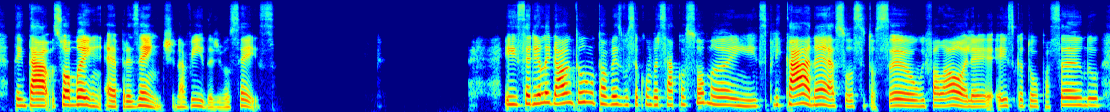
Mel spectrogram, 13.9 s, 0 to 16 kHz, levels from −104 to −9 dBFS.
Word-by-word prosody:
tentar 210 -1 +5
sua 235 +4 +4
mãe 230 -5 +3
é 185 -2 -1
presente 180 +1 -1
na - - -9
vida 190 - -7
de 85 0 -15
vocês? 170 - -9 2.9
E 255 - -1
seria 275 +3 +1
legal, 295 -2 +3
então, 320 +1 -4
talvez 260 -3 -3
você 240 0 -10
conversar 240 -1 -6
com 235 - -12
a - - -10
sua 275 +6 -5
mãe 235 -8 -4
e - - -10
explicar, 245 +7 +5
né, 240 -2 +2
a 200 - -3
sua 195 -2 -12
situação 200 0 -4
e - - -9
falar: 205 +3 -1
"Olha, 185 -3 -1
é 180 0 -5
é - - -6
isso 210 0 -8
que - - -12
eu - - -7
tô 190 -2 -9
passando, 230 +5 -4
220 Hz, 155 wpm, -22 LUFS, 195-245 Hz, 2.9 s, tentar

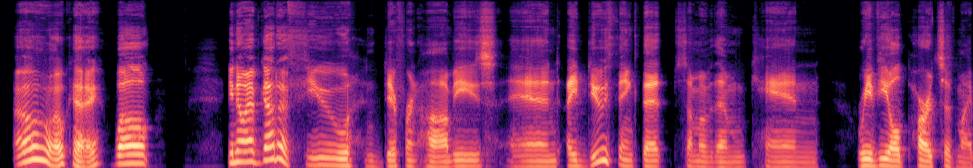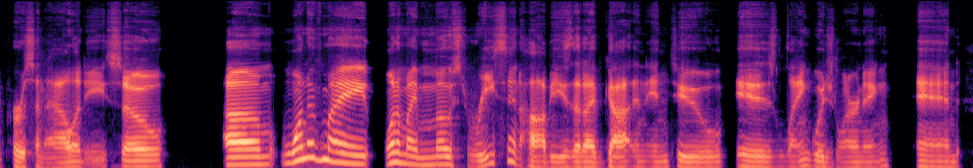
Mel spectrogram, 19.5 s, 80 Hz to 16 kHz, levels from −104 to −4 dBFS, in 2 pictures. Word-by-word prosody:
Oh, 235 +3 +6
okay, 175 -2 +4
well, 185 +1 +7 0.7
you 200 - +4
know, 220 +1 +7
I've 225 -2 +6
got 270 +2 +7
a 240 -10 +4
few 150 -2 -2 0.3
different 125 -1 -2
hobbies, 125 +2 -1
and 120 +1 -2
I 130 - +8
do 170 - +2
think 130 - -4
that 125 -2 +4
some 120 -3 -11
of 110 -1 -8
them 110 0 -7
can 110 -2 -6 0.4
reveal 135 -2 +5
parts 115 0 0
of 125 - -6
my 105 -2 -11
personality, 105 - -7
so, 125 +1 -2 0.6
um, 165 +1 +4
one 235 - 0
of 310 -3 -2
my 200 -8 +2 0.2
one 200 +4 +1
of 210 - -2
my 175 -2 -3
most 165 +2 -6
recent 180 - -8
hobbies 110 0 -5
that 115 0 -3
I've 110 -1 -3
gotten 115 +1 -4
into 110 -1 -8
is 115 -3 -4
language 115 -1 -9
learning, 110 +3 -11 0.3
and 115 -2 -4
125 Hz, 135 wpm, -20 LUFS, 110-165 Hz, 0.7 s, I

